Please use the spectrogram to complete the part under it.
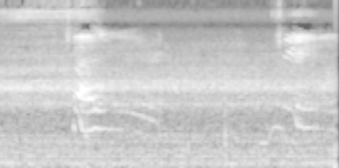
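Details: Pet domestic cat described as giving a yelping, squealing cry; two short, thin meows rise then slide downward, one near the start and one near the end, over a steady low hum and soft background music.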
